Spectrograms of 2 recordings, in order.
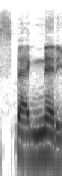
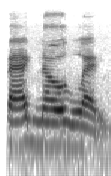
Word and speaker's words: Spagnoletti: I read it, and I want is it Spagnetti, right? Is that correct? Spagnoletti. Spagnoletti.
